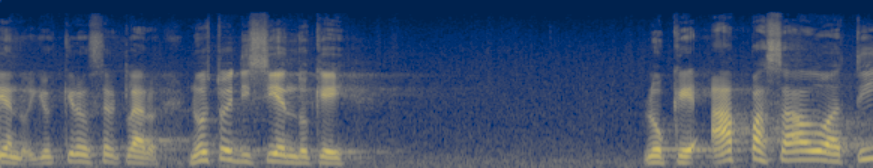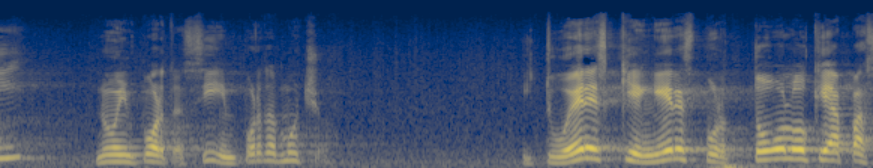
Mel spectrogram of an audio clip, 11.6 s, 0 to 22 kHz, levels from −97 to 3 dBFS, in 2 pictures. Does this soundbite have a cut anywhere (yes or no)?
no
